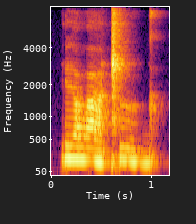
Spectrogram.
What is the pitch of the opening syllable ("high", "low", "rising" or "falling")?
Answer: high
